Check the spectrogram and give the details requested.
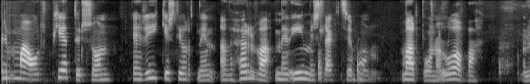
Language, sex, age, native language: Icelandic, female, 20-29, Icelandic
